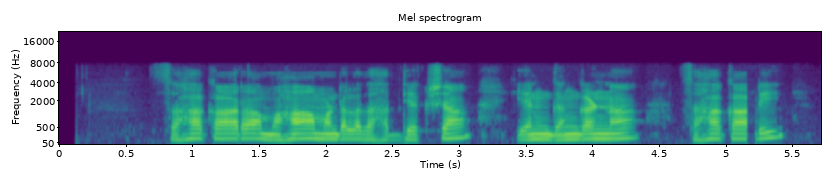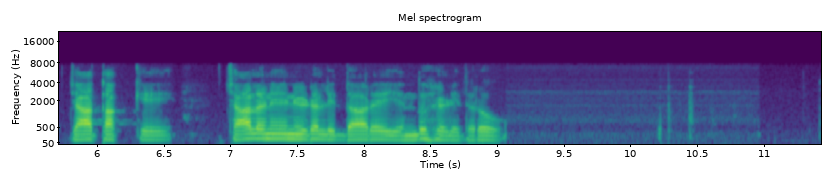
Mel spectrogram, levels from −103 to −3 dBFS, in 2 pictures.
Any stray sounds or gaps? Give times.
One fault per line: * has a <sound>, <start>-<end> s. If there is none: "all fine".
* has a dropout, 5.2-5.2 s
* has a laugh, 10.2-10.8 s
